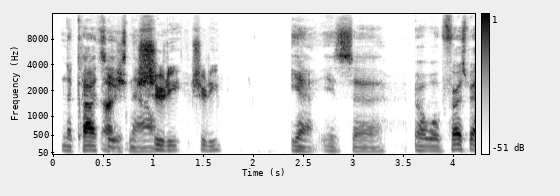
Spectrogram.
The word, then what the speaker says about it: Ncuti: So, Shooty, as Shooty. in NCUTI. yes, All right.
